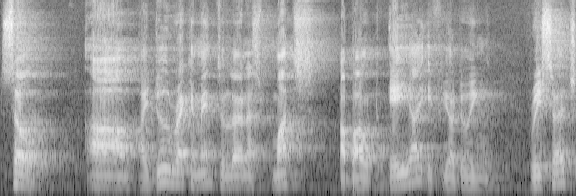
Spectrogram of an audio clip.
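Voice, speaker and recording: In a Finnish accent, the speaker talks with ordinary pitch variation, with audible room echo and noticeable background noise. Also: man. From Finland. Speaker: keynote speaker on AI, author. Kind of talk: keynote speech.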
